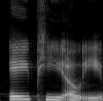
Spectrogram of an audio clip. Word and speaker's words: APOE: protein apoe was mentioned it's spelled a p OE but it's usually pronounced apoe does that sound familiar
